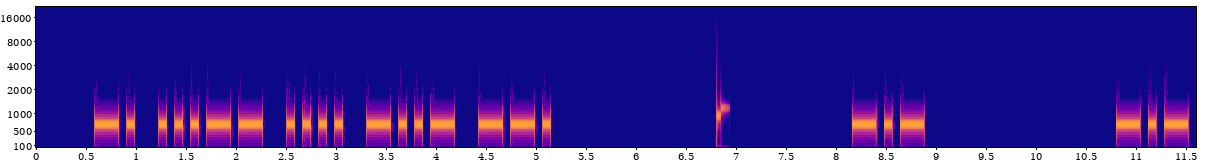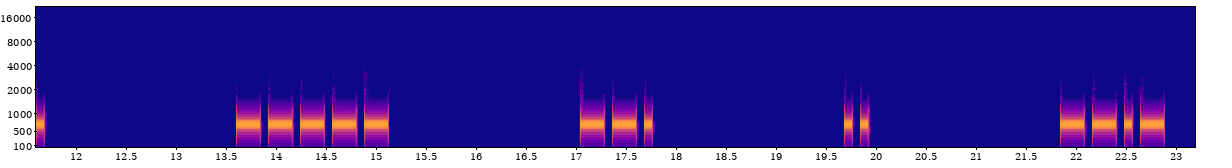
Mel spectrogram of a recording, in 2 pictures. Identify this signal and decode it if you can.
Morse code, heard as a keyed tone, about 15 wpm, spaced as for 6 wpm, 700 Hz. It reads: N3HXG KC0GIQ
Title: USA Call Signs - 8x Character Spacing - 15wpm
